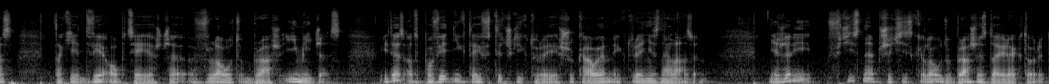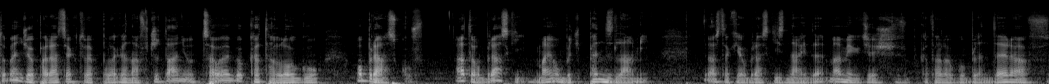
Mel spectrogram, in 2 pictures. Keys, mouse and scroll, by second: 0.5 scroll down 3, 5.0 click, 14.5 click.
